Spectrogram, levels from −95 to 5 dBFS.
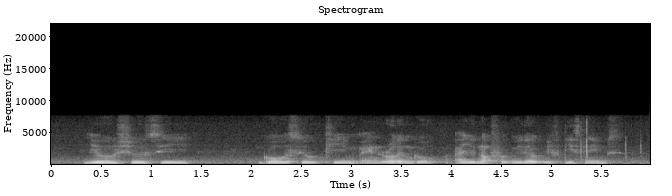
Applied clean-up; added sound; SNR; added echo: none; none; none; none.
